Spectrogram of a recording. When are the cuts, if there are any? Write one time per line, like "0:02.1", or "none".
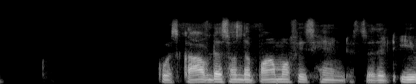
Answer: none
